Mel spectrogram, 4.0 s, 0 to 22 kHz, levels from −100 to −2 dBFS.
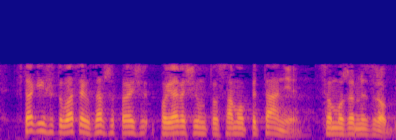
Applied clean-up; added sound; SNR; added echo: none; none; none; none.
